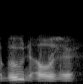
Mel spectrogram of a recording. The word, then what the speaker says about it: Budenholzer: And you know, and you got to go with Mike Budenholzer.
